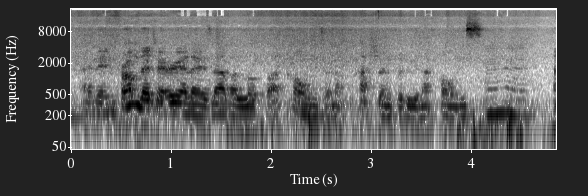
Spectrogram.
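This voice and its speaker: Fairly quick, low-pitched speech from a man with hardly any pauses, over noticeable background noise. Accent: Jamaican. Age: 20s. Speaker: chartered accountant, financial manager. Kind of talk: interview answer. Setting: outdoors, windy.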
